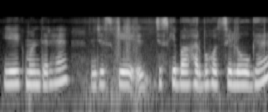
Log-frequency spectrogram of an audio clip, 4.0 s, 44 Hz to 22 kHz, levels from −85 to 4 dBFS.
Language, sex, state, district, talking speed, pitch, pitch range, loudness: Hindi, female, Bihar, Patna, 165 wpm, 210 Hz, 205-220 Hz, -16 LUFS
